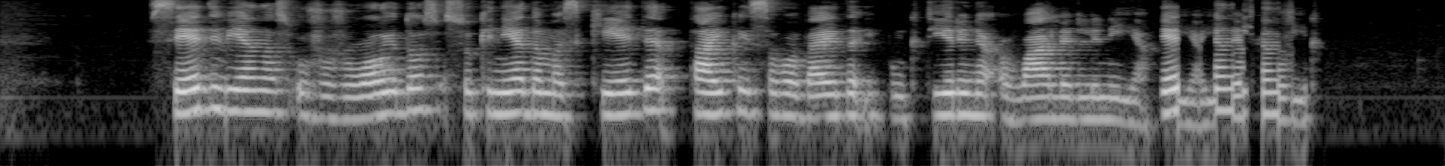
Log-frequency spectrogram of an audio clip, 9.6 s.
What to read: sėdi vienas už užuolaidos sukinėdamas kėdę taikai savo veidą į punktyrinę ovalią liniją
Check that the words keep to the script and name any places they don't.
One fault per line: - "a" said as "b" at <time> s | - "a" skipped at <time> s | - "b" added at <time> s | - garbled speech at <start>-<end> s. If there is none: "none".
- garbled speech at 7.7-8.8 s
